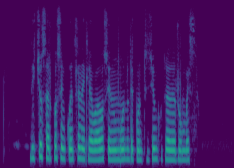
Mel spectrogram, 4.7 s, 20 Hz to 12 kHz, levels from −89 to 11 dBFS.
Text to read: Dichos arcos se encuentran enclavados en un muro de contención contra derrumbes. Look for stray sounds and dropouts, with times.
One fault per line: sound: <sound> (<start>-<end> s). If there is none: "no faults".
no faults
